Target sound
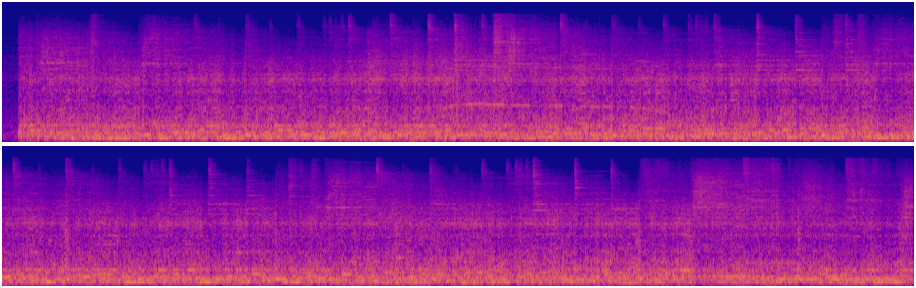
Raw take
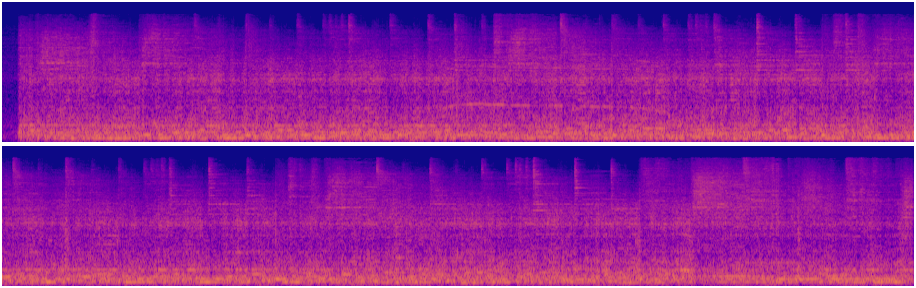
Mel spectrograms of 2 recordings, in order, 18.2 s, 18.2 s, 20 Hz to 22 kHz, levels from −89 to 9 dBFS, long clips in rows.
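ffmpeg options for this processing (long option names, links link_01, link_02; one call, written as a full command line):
ffmpeg -i in.wav -af "asetnsamples=nb_out_samples=441:pad=0,asendcmd='3.65 highshelf g 2;5.13 highshelf g -8',highshelf=frequency=3300:gain=-8,volume=2dB" out.wav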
